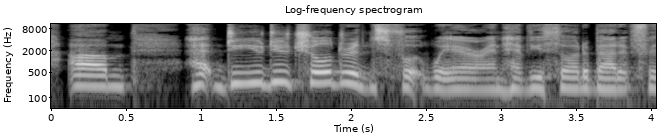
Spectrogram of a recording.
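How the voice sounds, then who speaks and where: A woman with a fairly low voice and an American accent speaks at a fairly quick pace, in an ordinary speaking voice. The recording is very clean, with a silent background. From New York. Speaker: podcast host. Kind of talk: interview. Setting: studio.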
